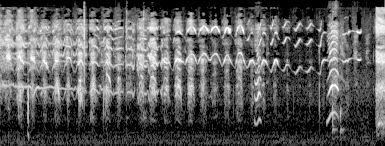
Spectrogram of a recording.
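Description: Birdsong: many rapid high-pitched chirps and warbling trills.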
